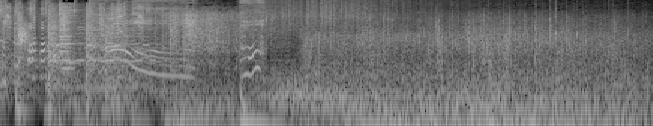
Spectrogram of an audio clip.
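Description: Cartoon sound effects over background music: a descending whistle glide, then, about three seconds in, a sudden deep rumble of the ground shaking that holds steady to the end.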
